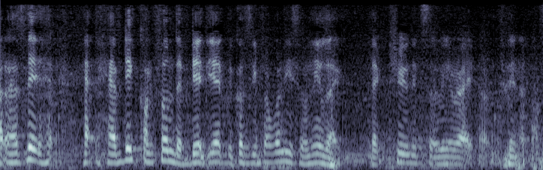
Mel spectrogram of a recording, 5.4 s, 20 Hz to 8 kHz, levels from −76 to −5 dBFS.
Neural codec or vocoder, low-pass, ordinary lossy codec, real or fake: codec, 16 kHz, 1.1 kbps, Voila-Tokenizer; none; none; fake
